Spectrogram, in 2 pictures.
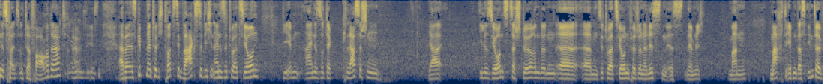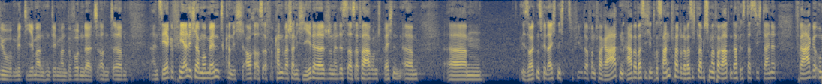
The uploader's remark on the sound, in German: Der Talk wurde im Rahmen der Veranstaltungsreihe "SPIEGEL Live" im Oktober 2019 auf der Frankfurter Buchmesse aufgezeichnet.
